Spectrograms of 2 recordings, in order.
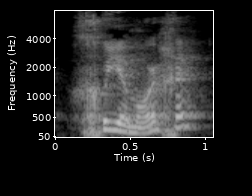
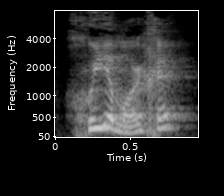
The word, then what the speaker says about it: Goeiemorgen: Goeiemorgen. Les G en hollandais, c'est plus des sons de R. Goeiemorgen.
